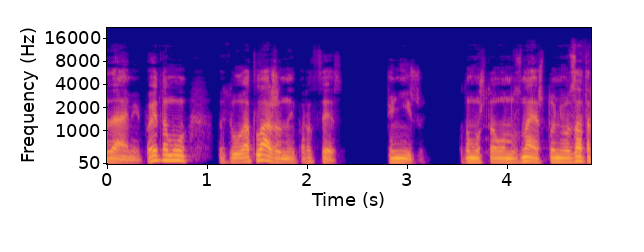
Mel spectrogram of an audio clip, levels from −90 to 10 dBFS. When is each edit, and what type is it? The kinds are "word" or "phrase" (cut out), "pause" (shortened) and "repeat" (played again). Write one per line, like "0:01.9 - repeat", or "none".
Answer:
0:02.8 - phrase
